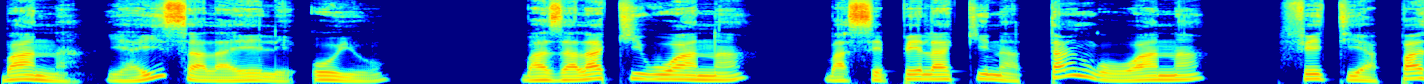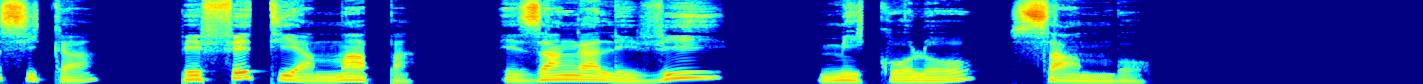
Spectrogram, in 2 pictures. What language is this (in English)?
Lingala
